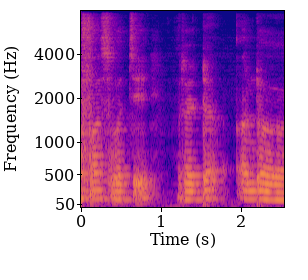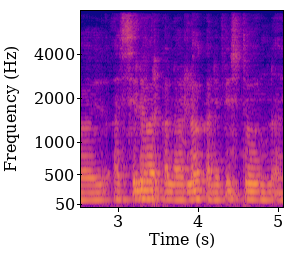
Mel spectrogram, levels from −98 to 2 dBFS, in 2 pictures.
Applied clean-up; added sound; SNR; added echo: none; none; none; reverberation time 0.4 s.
